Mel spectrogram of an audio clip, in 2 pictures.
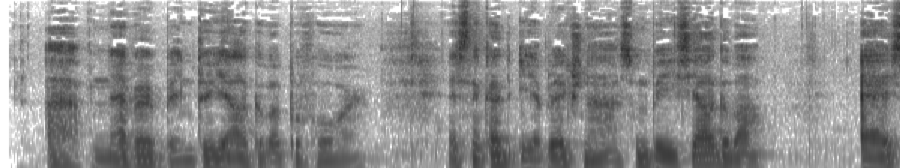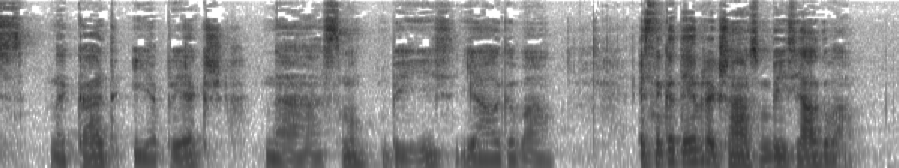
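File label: Ive never been to Jelgava before, Latvian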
